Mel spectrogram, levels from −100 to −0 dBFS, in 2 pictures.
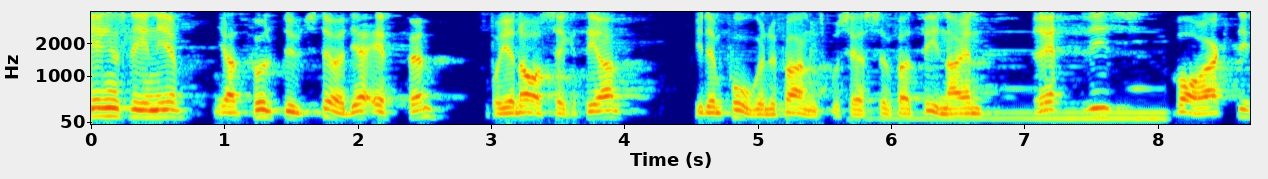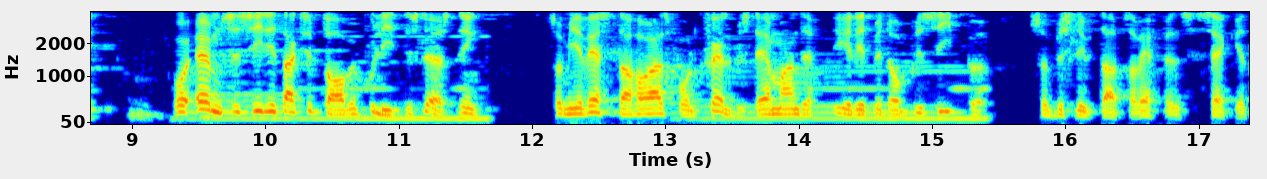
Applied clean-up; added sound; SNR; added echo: classical method Wiener filter.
